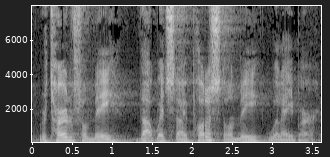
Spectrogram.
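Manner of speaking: loud, measured Bible reading with drawn-out phrases; declaimed scripture, names punched out. Acted. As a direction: proclaim the verse to the congregation. Reads scripture aloud to congregation.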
